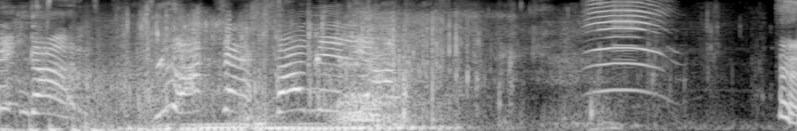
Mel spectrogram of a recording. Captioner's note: growls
